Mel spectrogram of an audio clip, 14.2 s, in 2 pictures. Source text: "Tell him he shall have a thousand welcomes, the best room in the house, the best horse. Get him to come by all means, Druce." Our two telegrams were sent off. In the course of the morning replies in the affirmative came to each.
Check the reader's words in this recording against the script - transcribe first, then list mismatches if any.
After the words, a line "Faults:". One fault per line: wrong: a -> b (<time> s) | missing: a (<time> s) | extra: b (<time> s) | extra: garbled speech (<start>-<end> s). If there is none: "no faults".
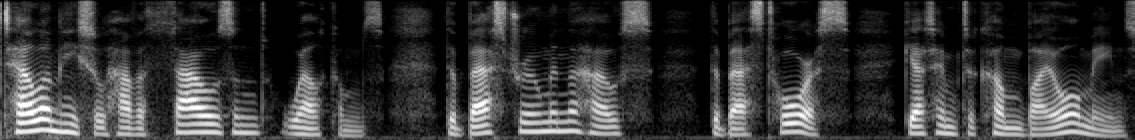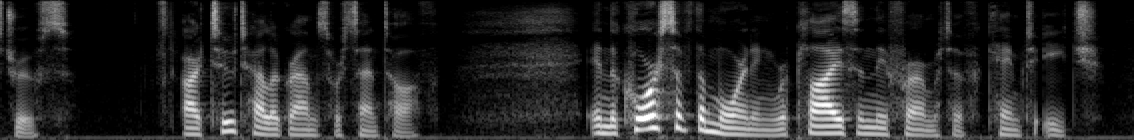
"Tell him he shall have a thousand welcomes, the best room in the house, the best horse. Get him to come by all means, Druce." Our two telegrams were sent off. In the course of the morning replies in the affirmative came to each.
Faults:
no faults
